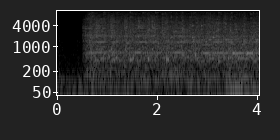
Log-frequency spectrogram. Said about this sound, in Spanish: Y como sea, los cacerolazos que se hicieron oír en todo el país, eh, eh, eh, poneme algún cacerolazo y decime de cuándo es, por favor.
